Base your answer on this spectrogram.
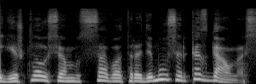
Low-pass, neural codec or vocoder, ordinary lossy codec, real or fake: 14.4 kHz; autoencoder, 48 kHz, 32 numbers a frame, DAC-VAE, trained on Japanese speech; MP3, 64 kbps; fake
